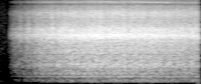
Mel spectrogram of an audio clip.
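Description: Farm tractor running a snowblower, a steady rushing noise of engine and thrown snow that fades in over about half a second.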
